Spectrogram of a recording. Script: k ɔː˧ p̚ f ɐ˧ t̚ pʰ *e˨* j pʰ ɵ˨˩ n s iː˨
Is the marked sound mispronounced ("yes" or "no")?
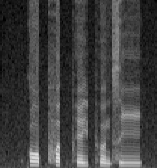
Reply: no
